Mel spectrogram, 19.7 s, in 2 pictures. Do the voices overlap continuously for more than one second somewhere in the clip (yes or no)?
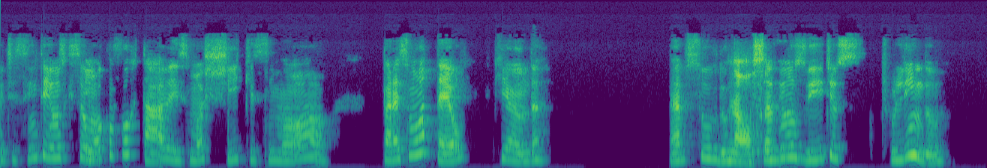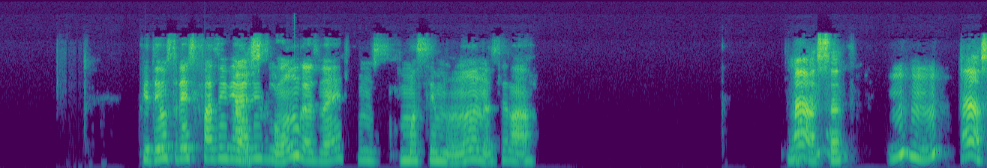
no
